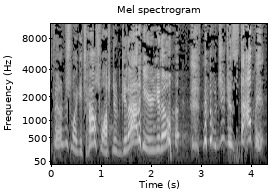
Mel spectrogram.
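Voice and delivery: high, loud, teary plea breaking into laughs; laughing through mock tears at a customer; retold crying plea. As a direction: beg him to stop while half crying, half laughing. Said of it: "you know, crying".

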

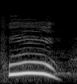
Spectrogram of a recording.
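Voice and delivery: high, loud "whoo"; freaked-out whoop. Retold or imitated. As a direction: let out a high mock-frantic whoop. Acts out sweating, freaked-out self.

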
